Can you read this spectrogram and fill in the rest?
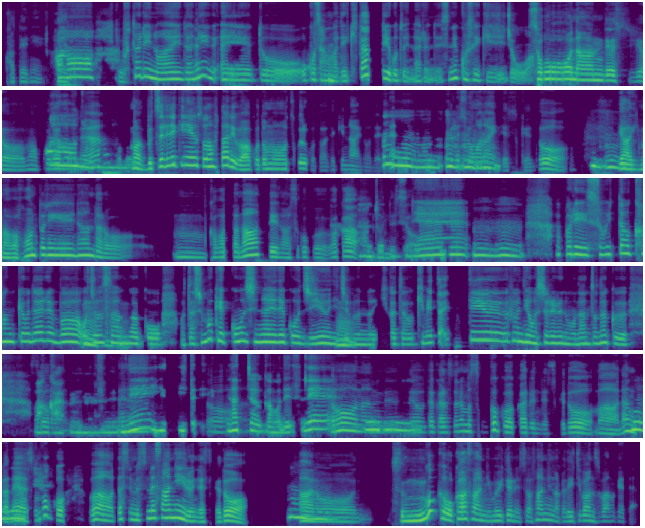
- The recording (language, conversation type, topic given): Japanese, advice, 将来の結婚や子どもに関する価値観の違いで、進路が合わないときはどうすればよいですか？
- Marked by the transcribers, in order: other background noise; other noise; stressed: "すんごく"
